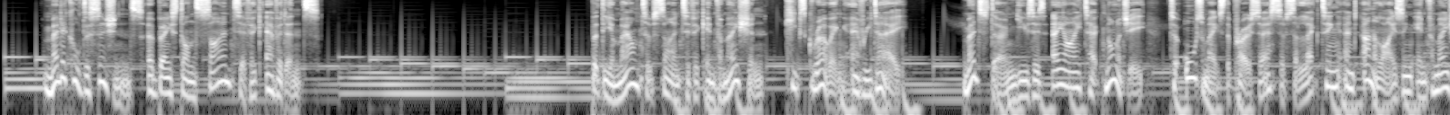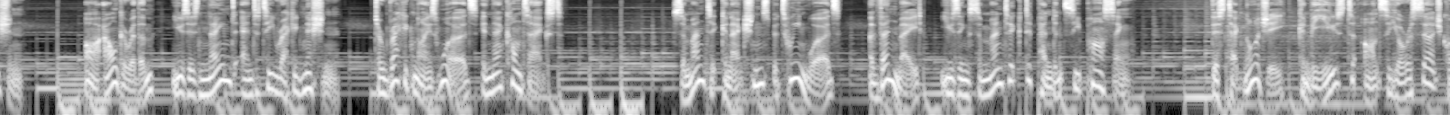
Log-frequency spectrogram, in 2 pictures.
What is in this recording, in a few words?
pharmaceutical corporate explainer video young UK male voice over; Medstone AI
